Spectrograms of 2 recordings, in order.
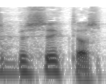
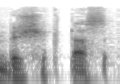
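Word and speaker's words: Beşiktaş: Where's Besiktas became Besiktas in the last year? Because people went, that's how you pronounce it.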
